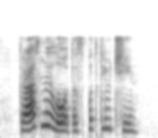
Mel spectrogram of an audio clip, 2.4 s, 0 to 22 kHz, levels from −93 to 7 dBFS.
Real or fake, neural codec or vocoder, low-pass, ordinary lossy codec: real; none; 7.2 kHz; Opus, 64 kbps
